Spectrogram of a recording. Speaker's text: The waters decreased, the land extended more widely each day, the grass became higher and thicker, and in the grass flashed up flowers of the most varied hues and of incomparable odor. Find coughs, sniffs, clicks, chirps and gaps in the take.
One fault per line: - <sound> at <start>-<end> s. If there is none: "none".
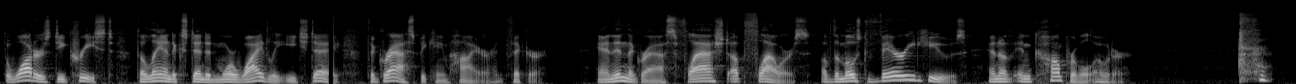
- dropout at 3.3-3.3 s
- cough at 12.4-12.7 s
